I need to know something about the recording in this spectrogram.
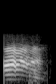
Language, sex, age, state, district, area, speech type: Tamil, female, 60+, Tamil Nadu, Madurai, rural, conversation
